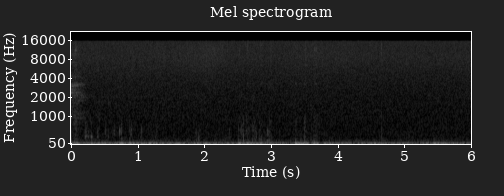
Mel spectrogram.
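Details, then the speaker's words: Stomach rumbling recorded lying down on a nearly empty stomach after drinking a lot of lactic acid bacteria drink (Yakult), described as low like hunger sounds: low gurgling and bubbling rumbles; active bowel sounds. ""The sound now was as low as the sound of hunger 😂". "When my stomach rumbling, I feel really good 😊"."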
